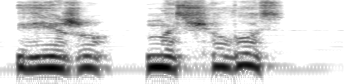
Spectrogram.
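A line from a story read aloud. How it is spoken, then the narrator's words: Whisper. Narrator (Russian): прошептала Мария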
